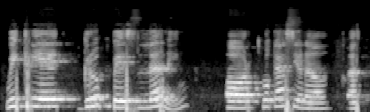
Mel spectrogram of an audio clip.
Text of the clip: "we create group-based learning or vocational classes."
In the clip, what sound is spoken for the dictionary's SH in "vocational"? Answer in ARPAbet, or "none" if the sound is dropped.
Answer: S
